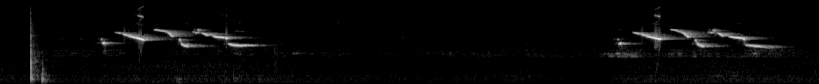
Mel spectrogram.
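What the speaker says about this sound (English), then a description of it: "And so that's the western meadowlark." A western meadowlark sings two clear, bright phrases of flute-like descending whistles, separated by a pause of silence, with a faint click just before the first.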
